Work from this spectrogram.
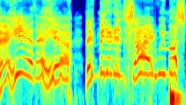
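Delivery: put-on very high voice of an old hag. Game master voicing three hags as the party nears the devil head, in a hag voice. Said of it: "the familiar voice of the three hags beginning to speak".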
